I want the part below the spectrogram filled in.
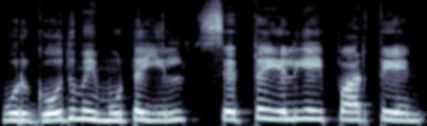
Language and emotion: Tamil, disgusted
